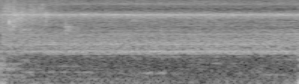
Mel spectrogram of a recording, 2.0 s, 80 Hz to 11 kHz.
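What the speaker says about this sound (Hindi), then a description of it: "अभी हम 2 गिलास में पानी ऐड करते हैं" Water pours steadily into a cooking pot, two glassfuls for a mixed vegetable pulao, a continuous close hissing splash that holds at an even level throughout.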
